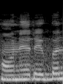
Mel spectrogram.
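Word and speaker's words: honourable: हवर नहीं पढ़ेंगे, हम इसको आवर पढ़ेंगे, एच साइलेंट होगा हमारा। यहाँ भी हम ऑनरेबल नहीं पढ़ेंगे, ऑनरेबल पढ़ेंगे।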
